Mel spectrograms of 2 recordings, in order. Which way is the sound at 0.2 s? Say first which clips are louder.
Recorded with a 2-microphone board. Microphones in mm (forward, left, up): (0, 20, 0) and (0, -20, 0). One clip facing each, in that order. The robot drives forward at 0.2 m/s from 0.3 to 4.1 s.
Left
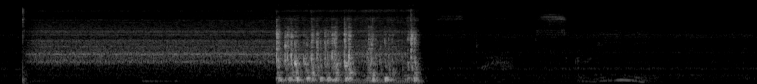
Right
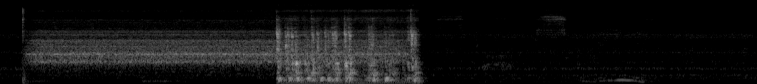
Right 3 dB; 40° left (ahead or behind).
